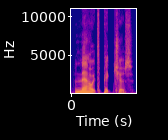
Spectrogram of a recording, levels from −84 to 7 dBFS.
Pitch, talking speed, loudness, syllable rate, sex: 120 Hz, 185 wpm, -20 LUFS, 5.3 syllables/s, male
